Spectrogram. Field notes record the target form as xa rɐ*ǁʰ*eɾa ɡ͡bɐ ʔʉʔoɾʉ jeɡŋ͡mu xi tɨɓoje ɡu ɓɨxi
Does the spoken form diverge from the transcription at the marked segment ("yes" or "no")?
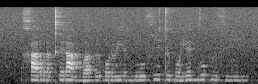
yes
